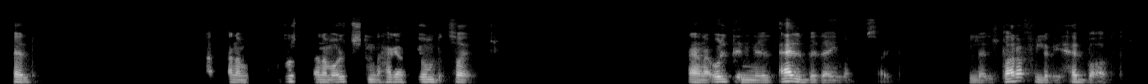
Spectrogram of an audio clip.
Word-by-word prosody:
حلو. 110 Hz, -2 st, +1 dB, 1.7 s
أ -, -, -9 dB
أنا 105 Hz, -2 st, 0 dB, 0.4 s
بُصّ، 135 Hz, -, -2 dB, 0.2 s
أنا 110 Hz, -1 st, +1 dB
ما 110 Hz, -, +1 dB
قُلتش 120 Hz, +3 st, -2 dB
إن 110 Hz, -2 st, -4 dB
حاجة 115 Hz, 0 st, -1 dB
فيهم 115 Hz, -1 st, 0 dB
بتسيطر. -, -, -2 dB, 2.1 s
أنا 100 Hz, -2 st, +3 dB
قُلت 125 Hz, +1 st, +1 dB
إن 105 Hz, -2 st, -2 dB
القلب 110 Hz, +3 st, +6 dB
دايمًا 95 Hz, -3 st, -6 dB
مسيطر -, -, -19 dB, 0.7 s
للطرف 105 Hz, -, +2 dB
اللي 105 Hz, -2 st, -4 dB
بيحب 110 Hz, -3 st, -3 dB
أكتر. -, -, -8 dB
110 Hz, 110 wpm, -23 LUFS, 100-115 Hz, 2.1 s, القلب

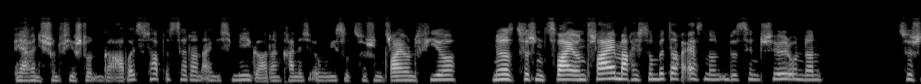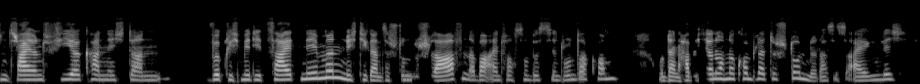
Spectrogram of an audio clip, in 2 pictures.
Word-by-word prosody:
ja, 180 Hz, -1 st, -1 dB
wenn 190 Hz, -1 st, -6 dB
ich -, -, +2 dB
schon 185 Hz, -, 0 dB
4 185 Hz, -1 st, -5 dB
Stunden 180 Hz, -1 st, +2 dB
gearbeitet 215 Hz, +1 st, -5 dB
habe, 245 Hz, -1 st, -5 dB
ist 225 Hz, 0 st, -9 dB
ja 220 Hz, -, -5 dB
dann 205 Hz, -1 st, -7 dB
eigentlich 185 Hz, +3 st, -8 dB
mega, 205 Hz, -8 st, -5 dB
dann 175 Hz, +2 st, -9 dB
kann 180 Hz, 0 st, -5 dB
ich 175 Hz, -, -9 dB
irgendwie 180 Hz, +1 st, -10 dB
so 190 Hz, -, -6 dB
zwischen 190 Hz, -1 st, -4 dB
3:00 190 Hz, +2 st, +5 dB
und 195 Hz, -2 st, -6 dB
4:00 220 Hz, +2 st, 0 dB, 0.4 s
ne, 230 Hz, +2 st, +7 dB
zwischen 230 Hz, -2 st, +1 dB
2:00 225 Hz, +1 st, +9 dB
und 220 Hz, 0 st, 0 dB
3:00 260 Hz, +2 st, +11 dB
mache 245 Hz, -2 st, +5 dB
ich 220 Hz, -, -4 dB
so 240 Hz, -, -5 dB
Mittagessen 250 Hz, -1 st, -2 dB
und 225 Hz, +1 st, -7 dB
'n 230 Hz, -, -9 dB
bisschen 220 Hz, +1 st, -7 dB
chill 250 Hz, +1 st, +2 dB
und 240 Hz, -1 st, -4 dB
dann 215 Hz, 0 st, -3 dB, 0.7 s
zwischen 225 Hz, -1 st, -1 dB
3:00 220 Hz, 0 st, +5 dB
und 215 Hz, -1 st, -5 dB
4:00 230 Hz, +1 st, -1 dB
kann 220 Hz, -1 st, -3 dB
ich 210 Hz, -1 st, -7 dB
dann 205 Hz, +4 st, -7 dB, 0.4 s
wirklich 220 Hz, -2 st, -2 dB
mir 220 Hz, 0 st, -1 dB
die 215 Hz, -1 st, -4 dB
Zeit 225 Hz, +3 st, +3 dB
nehmen 280 Hz, +5 st, +2 dB
nicht 220 Hz, -6 st, -1 dB
die 215 Hz, -, -2 dB
ganze 190 Hz, -1 st, -3 dB
Stunde 200 Hz, -2 st, -9 dB
schlafen, 205 Hz, +6 st, +1 dB
aber 210 Hz, -1 st, -2 dB
einfach 205 Hz, 0 st, -8 dB
so 220 Hz, -, -11 dB
'n 215 Hz, -, -14 dB
bisschen 205 Hz, -1 st, -11 dB
runterkommen. 250 Hz, +5 st, -7 dB, 0.4 s
Und 175 Hz, -, -8 dB
dann 180 Hz, -3 st, 0 dB
habe 190 Hz, -, -2 dB
ich 190 Hz, -, -10 dB
ja 240 Hz, -, +3 dB
noch 255 Hz, 0 st, 0 dB
'ne 255 Hz, 0 st, -2 dB
komplette 255 Hz, 0 st, -5 dB
Stunde, 255 Hz, -12 st, -5 dB
das 180 Hz, +2 st, -10 dB
ist -, -, -11 dB
eigentlich 210 Hz, +6 st, -6 dB
220 Hz, 235 wpm, -24 LUFS, 195-235 Hz, 0.7 s, 3:00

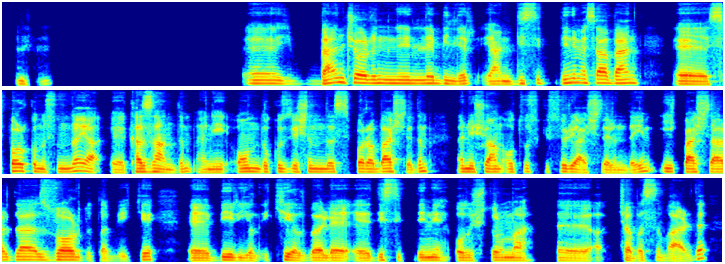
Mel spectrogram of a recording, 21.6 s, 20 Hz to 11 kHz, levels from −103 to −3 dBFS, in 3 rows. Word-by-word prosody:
Hı 115 Hz, -, -4 dB, 0.2 s
hı. 115 Hz, +4 st, -18 dB, 1.9 s
Eee, 130 Hz, -3 st, -2 dB
bence 150 Hz, +9 st, +2 dB
öğrenilebilir, 130 Hz, -4 st, +2 dB
yani, 105 Hz, -1 st, -2 dB
disiplini 135 Hz, +5 st, -3 dB
mesela 145 Hz, -3 st, +2 dB
ben, 140 Hz, +1 st, +4 dB, 0.4 s
eee, 105 Hz, -2 st, +4 dB
spor 140 Hz, +6 st, +2 dB
konusunda 120 Hz, +3 st, 0 dB
ya 120 Hz, -6 st, +2 dB
eee, 100 Hz, -2 st, -4 dB
kazandım. 120 Hz, 0 st, +2 dB
Hani, 105 Hz, 0 st, -2 dB
19 120 Hz, -1 st, 0 dB
yaşında 115 Hz, 0 st, 0 dB
spora 115 Hz, 0 st, 0 dB
başladım. 120 Hz, +1 st, +1 dB, 0.3 s
Hani, 120 Hz, 0 st, +2 dB
şu 120 Hz, +2 st, +2 dB
an 115 Hz, -, +1 dB
30 110 Hz, +1 st, -7 dB
küsur 115 Hz, +3 st, -3 dB
yaşlarındayım. 95 Hz, +2 st, -2 dB
İlk 125 Hz, -1 st, -2 dB
başlarda 115 Hz, +1 st, +3 dB
zordu 115 Hz, -2 st, +3 dB
tabii 80 Hz, -2 st, -9 dB
ki. 120 Hz, -1 st, -2 dB, 0.3 s
Eee, 95 Hz, -1 st, +1 dB
1 110 Hz, -2 st, +3 dB
yıl, 95 Hz, -2 st, -4 dB
2 110 Hz, +3 st, -5 dB
yıl, 95 Hz, -3 st, 0 dB
böyle, 95 Hz, -1 st, +2 dB
eee, 90 Hz, +1 st, -3 dB
disiplini 105 Hz, -1 st, -2 dB
oluşturma, 100 Hz, -1 st, -2 dB, 0.2 s
eee, 90 Hz, -3 st, -2 dB
a -, -, -11 dB, 0.2 s
çabası 95 Hz, +2 st, -3 dB
vardı. 160 Hz, -, -2 dB
115 Hz, 120 wpm, -26 LUFS, 105-125 Hz, 1.9 s, ben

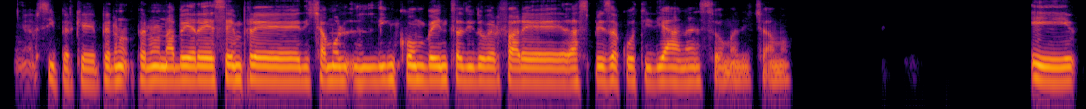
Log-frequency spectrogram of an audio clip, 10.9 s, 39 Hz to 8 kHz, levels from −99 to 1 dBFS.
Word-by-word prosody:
Ehm, 340 Hz, +1 st, -18 dB
sì 165 Hz, -, -7 dB
perché, 135 Hz, -1 st, -5 dB
per 155 Hz, -2 st, -3 dB
non 160 Hz, -, +1 dB
per 155 Hz, -, -3 dB
non 155 Hz, 0 st, +3 dB
avere 155 Hz, +1 st, +4 dB
sempre 155 Hz, -2 st, +2 dB
diciamo 150 Hz, +1 st, -1 dB
l 155 Hz, -, +1 dB, 0.3 s
l'incombenza 160 Hz, 0 st, +1 dB
di 150 Hz, 0 st, -1 dB
dover 150 Hz, -1 st, -1 dB
fare 145 Hz, -1 st, 0 dB
la 145 Hz, +1 st, -1 dB
spesa 155 Hz, +2 st, -2 dB
quotidiana 150 Hz, -1 st, -2 dB
insomma, 75 Hz, -, -8 dB
diciamo. 75 Hz, -, -10 dB, 2.5 s
E 150 Hz, -2 st, +2 dB
155 Hz, 115 wpm, -25 LUFS, 145-160 Hz, 2.5 s, avere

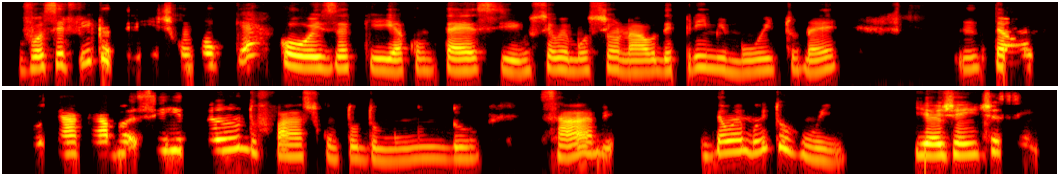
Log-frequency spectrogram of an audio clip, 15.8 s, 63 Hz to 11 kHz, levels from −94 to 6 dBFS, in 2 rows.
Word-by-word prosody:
você 195 Hz, +6 st, +1 dB
fica 280 Hz, +5 st, -2 dB
triste 440 Hz, +3 st, -4 dB
com 215 Hz, -, -6 dB
qualquer 235 Hz, -, -1 dB
coisa 195 Hz, -3 st, +4 dB
que 170 Hz, -2 st, -1 dB
acontece, 170 Hz, -1 st, -1 dB
o 165 Hz, -, -12 dB
seu 180 Hz, +1 st, -3 dB
emocional 165 Hz, -2 st, -1 dB
deprime 185 Hz, +3 st, -7 dB
muito, 165 Hz, +4 st, -9 dB
né. 160 Hz, +5 st, -2 dB, 0.9 s
Então, 195 Hz, +2 st, +1 dB, 0.6 s
você 430 Hz, -, -14 dB
acaba 230 Hz, +1 st, +4 dB
se 270 Hz, -, -7 dB
irritando 275 Hz, 0 st, 0 dB
fácil 190 Hz, 0 st, 0 dB
com 175 Hz, -, -12 dB
todo 165 Hz, -1 st, -9 dB
mundo, 165 Hz, +3 st, -11 dB, 0.4 s
sabe. -, -, +3 dB, 0.7 s
Então 230 Hz, +5 st, 0 dB
é 255 Hz, -, +2 dB
muito 290 Hz, +6 st, -3 dB
ruim. 155 Hz, -, -10 dB, 0.5 s
E 210 Hz, -1 st, +5 dB
a 200 Hz, -, +8 dB
gente, 210 Hz, +2 st, +7 dB
assim 245 Hz, +5 st, -11 dB
190 Hz, 120 wpm, -26 LUFS, 165-230 Hz, 0.9 s, a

